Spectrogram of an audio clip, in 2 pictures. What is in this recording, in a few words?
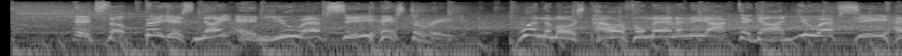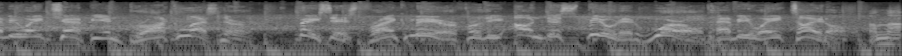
Promo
